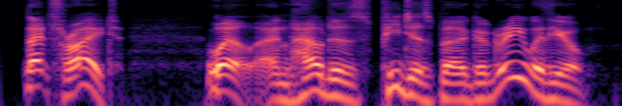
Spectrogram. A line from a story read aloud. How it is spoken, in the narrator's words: shouted Bogatyrev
